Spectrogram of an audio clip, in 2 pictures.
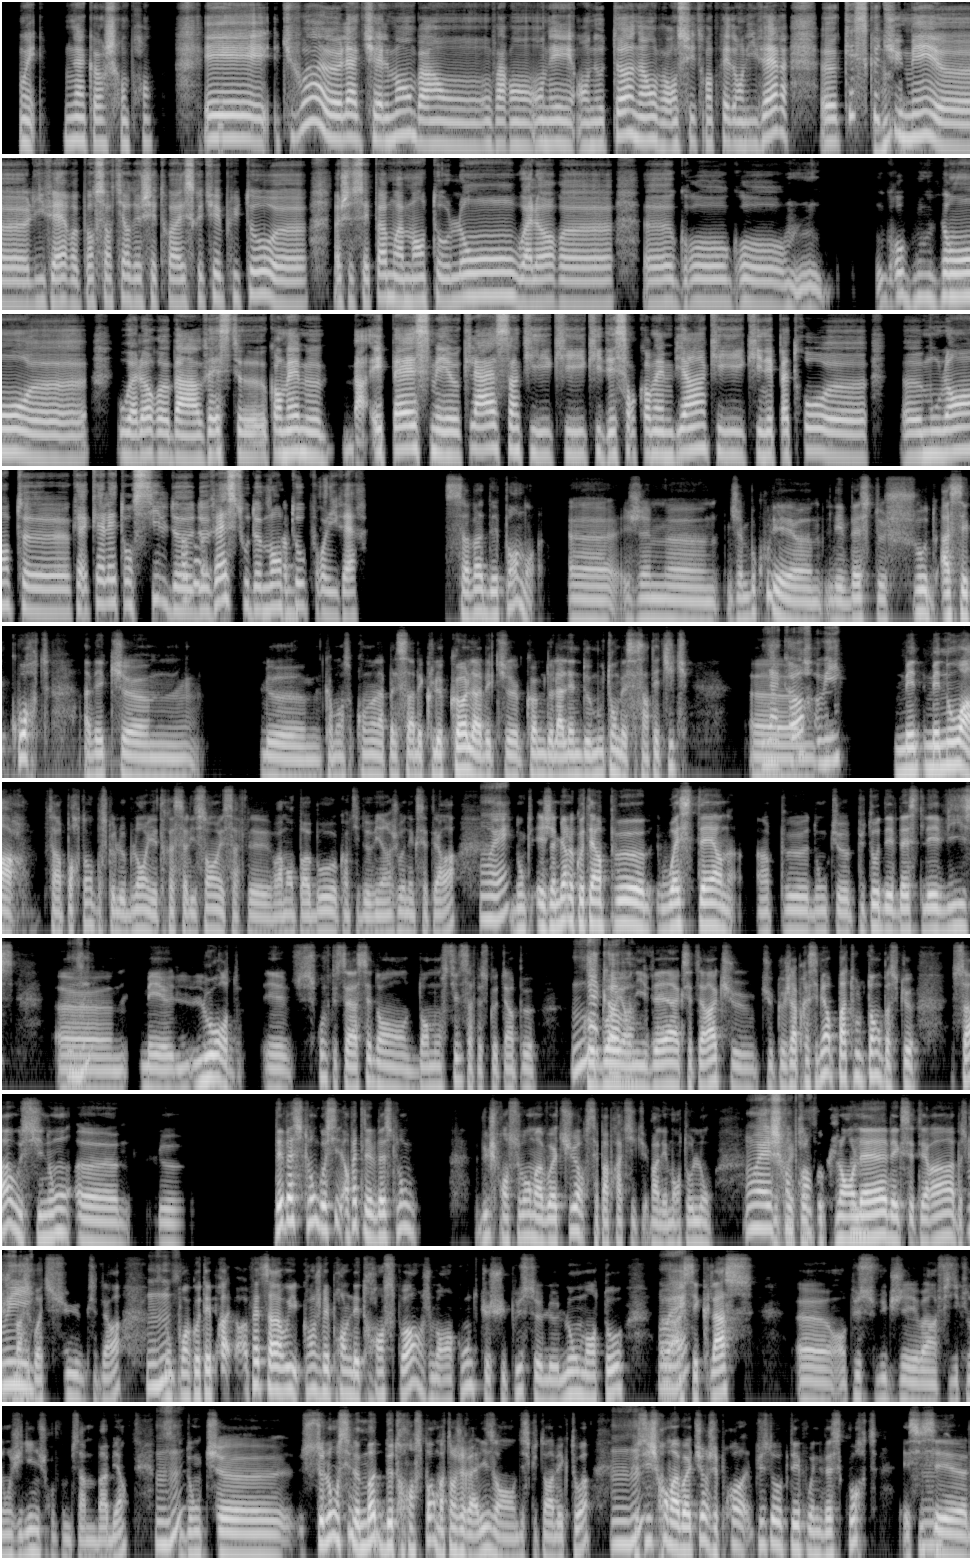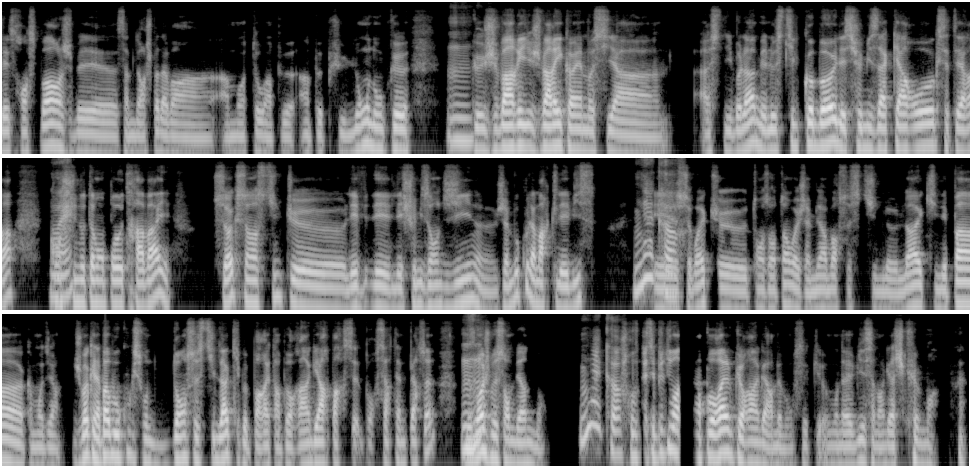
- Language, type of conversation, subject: French, podcast, Comment trouves-tu l’inspiration pour t’habiller chaque matin ?
- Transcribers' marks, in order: laughing while speaking: "que moi"; chuckle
